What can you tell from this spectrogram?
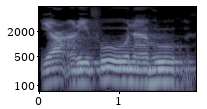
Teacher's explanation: Jadi untuk huruf H ini ya harokatnya dhammah, kemudian di bawahnya ada waw kecil, maka harokat dhammahnya kita panjangkan 2 harokat dengan adanya waw kecil ini.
